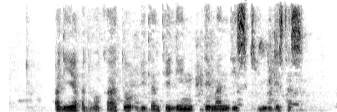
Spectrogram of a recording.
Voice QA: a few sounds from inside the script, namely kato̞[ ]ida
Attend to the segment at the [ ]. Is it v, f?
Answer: v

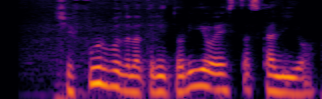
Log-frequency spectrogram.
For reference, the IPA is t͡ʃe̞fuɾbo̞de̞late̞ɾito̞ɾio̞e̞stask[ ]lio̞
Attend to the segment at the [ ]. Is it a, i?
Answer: a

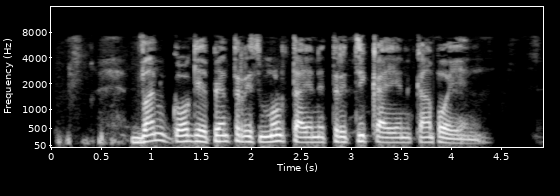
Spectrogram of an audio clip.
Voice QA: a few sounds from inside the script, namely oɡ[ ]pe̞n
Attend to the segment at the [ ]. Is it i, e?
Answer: e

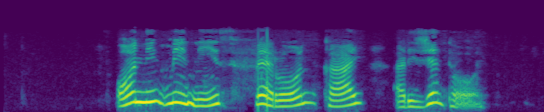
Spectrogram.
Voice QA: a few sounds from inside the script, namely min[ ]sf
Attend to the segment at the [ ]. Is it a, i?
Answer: i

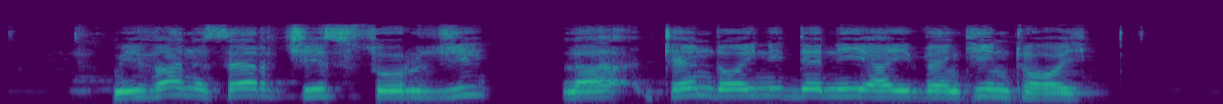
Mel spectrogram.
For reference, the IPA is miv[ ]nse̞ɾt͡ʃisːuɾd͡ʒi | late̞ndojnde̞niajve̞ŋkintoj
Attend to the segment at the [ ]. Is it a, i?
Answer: a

